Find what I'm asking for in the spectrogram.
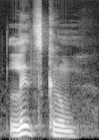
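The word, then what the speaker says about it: Lipscomb: We got North Carolina, Dorian's team playing Litz Cup. Did I say that right? – Litzcomb.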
